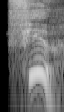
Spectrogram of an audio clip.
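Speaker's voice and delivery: high, loud gasp of relief; relieved phew. Acted. Sully after hiding the girl from Randall, a high relieved phew. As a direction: blow out the breath like a narrow escape.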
